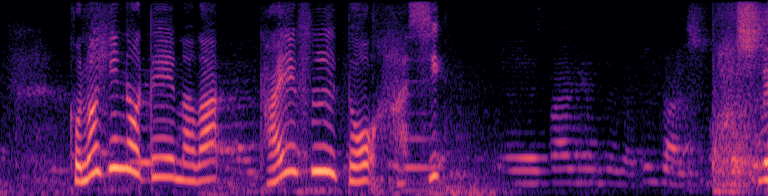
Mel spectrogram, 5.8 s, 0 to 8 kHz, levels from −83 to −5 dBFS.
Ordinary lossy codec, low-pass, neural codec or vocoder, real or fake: none; none; codec, 16 kHz, 1 kbps, X-Codec, HuBERT features, trained on balanced general audio; fake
